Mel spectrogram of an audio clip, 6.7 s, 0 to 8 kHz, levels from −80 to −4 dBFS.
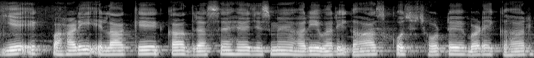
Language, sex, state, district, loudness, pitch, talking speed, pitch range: Hindi, male, Uttar Pradesh, Hamirpur, -17 LUFS, 135 Hz, 135 wpm, 125-145 Hz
